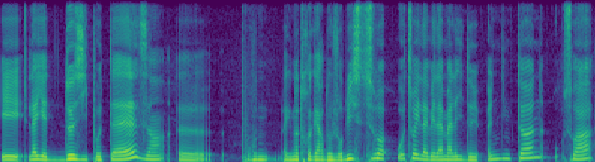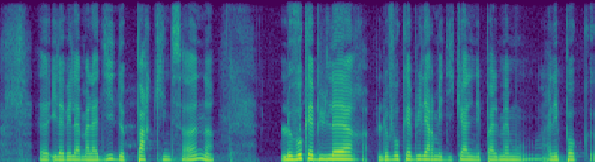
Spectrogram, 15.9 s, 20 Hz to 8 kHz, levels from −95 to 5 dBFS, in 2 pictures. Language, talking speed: French, 150 wpm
